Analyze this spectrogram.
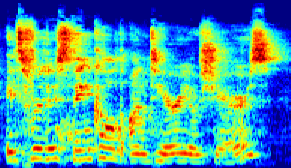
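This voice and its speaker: A woman's voice: medium pitch, moderate pace. A woman with a Canadian accent doing a profane stand-up set with crowd work in a comedy club. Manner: brash, profane, chatty, laughing at own jokes. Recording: echoey club, mic heard from far, loud crowd.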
